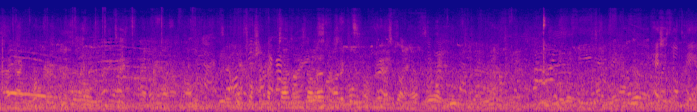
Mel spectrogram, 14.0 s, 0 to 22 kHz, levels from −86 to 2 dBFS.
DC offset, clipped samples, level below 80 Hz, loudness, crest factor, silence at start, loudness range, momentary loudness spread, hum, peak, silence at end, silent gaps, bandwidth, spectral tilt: under 0.1%; under 0.1%; -50 dBFS; -30 LUFS; 16 dB; 0 s; 2 LU; 5 LU; none; -14 dBFS; 0 s; none; 16.5 kHz; -5.5 dB/octave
